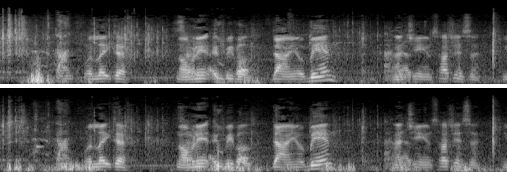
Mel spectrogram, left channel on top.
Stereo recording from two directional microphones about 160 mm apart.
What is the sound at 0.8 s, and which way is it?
Speech, 55° right (ahead or behind).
